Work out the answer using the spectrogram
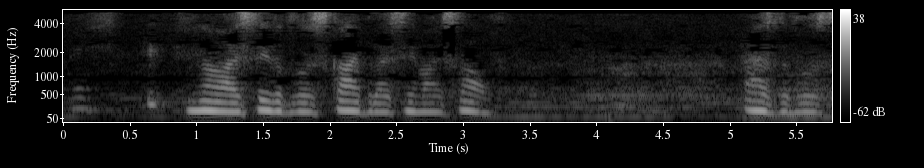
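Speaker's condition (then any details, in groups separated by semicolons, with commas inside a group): Parkinson's disease; others offer remedies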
